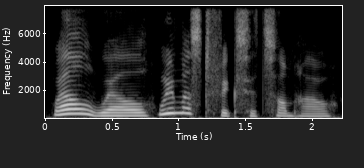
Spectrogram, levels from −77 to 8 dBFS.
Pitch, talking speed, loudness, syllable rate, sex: 240 Hz, 190 wpm, -17 LUFS, 4.4 syllables/s, female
